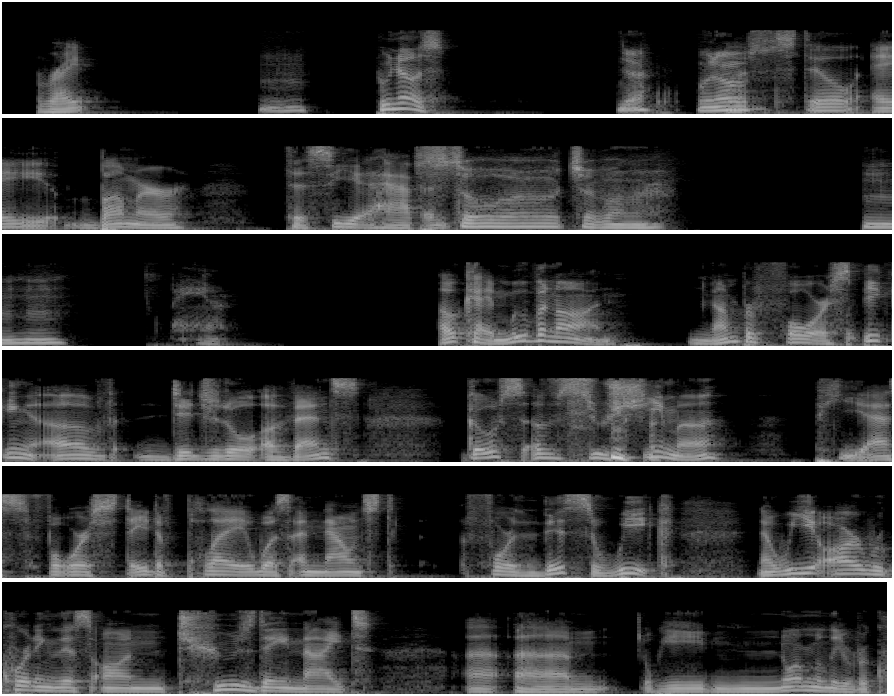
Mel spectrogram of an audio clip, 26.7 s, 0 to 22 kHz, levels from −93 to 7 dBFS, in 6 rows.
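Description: No technical faults can be heard in this speech recording.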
